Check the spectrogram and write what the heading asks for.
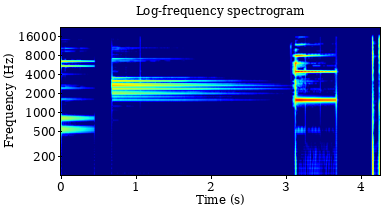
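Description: Subscribe-button sound effects. A chime ringing out and fading about a second in is followed by a short, bright ding near the end that cuts off sharply.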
